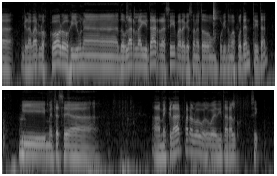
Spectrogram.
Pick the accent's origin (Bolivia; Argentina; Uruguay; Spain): Spain; Canary Islands; nosotros somos de Gran Canaria y eso está ocurriendo más en Tenerife.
